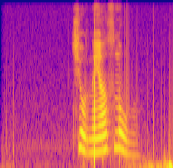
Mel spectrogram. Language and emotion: Russian, angry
